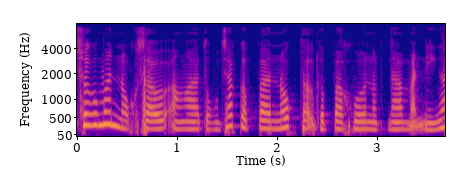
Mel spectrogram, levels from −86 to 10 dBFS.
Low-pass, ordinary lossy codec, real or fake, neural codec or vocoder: 7.2 kHz; MP3, 48 kbps; real; none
